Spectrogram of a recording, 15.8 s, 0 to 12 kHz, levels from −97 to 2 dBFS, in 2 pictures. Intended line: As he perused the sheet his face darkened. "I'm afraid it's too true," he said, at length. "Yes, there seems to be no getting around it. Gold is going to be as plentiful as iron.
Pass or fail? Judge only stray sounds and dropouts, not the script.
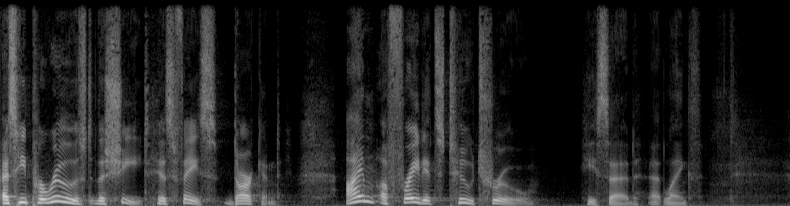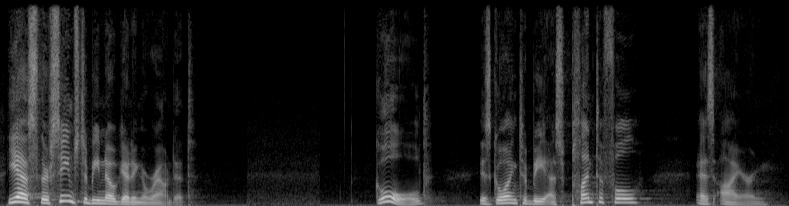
pass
